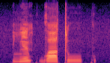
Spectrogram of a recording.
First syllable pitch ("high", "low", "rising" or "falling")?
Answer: falling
